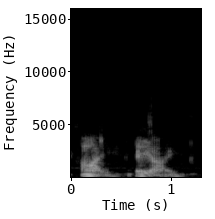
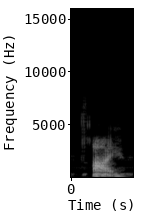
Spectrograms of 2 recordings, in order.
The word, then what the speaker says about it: Ai: and he hid it in his tent. Well, then the Israelites go to fight Ai. Ai is how it's spelled. I think it's just pronounced I, which was a fairly decent sized city.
